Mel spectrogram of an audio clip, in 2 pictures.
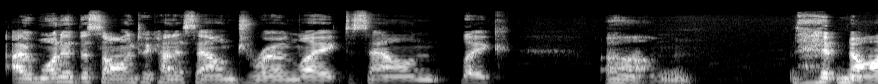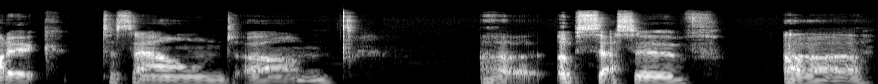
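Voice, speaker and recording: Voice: medium pitch, fairly even intonation, fairly bright tone. A band member explaining a song in casual interview talk, hesitant and full of "um" and "like.". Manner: slow, hesitant, many fillers.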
